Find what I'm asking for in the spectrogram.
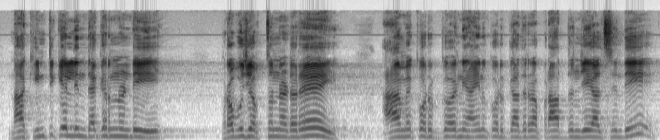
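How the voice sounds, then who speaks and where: A male pastor delivers a Sunday sermon in a high-pitched, bright voice. He moves from quiet, confiding storytelling to fervent shouted exhortations, pressing his listeners to answer back. The live recording carries a long church-hall reverb. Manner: rises from quiet storytelling to shouted exhortation, urging the congregation to respond.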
